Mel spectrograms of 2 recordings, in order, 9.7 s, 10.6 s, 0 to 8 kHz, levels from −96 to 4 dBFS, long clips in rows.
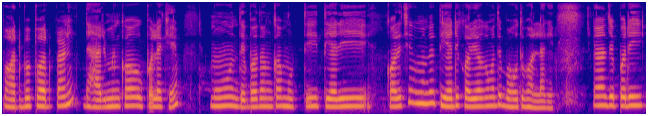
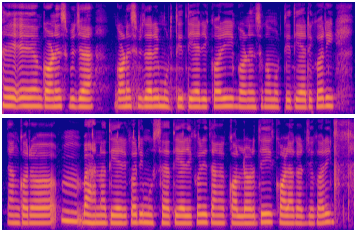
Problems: constant background noise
